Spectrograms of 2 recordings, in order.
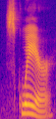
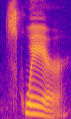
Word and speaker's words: square: 그래서 스이 아니라 거의 요렇게 쌍기에 가깝게 스 square 이렇게 발음이 됩니다 자 따라해 보실게요 스꾸 에를 빠르게 연결한 느낌으로 소리를 내 주시면 됩니다 해 볼까요 square 좋습니다 한 번 더 해 볼까요 square 오케이이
